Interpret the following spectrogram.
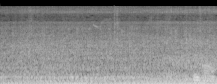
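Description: Steady low mechanical hum of a running motor, growing slightly louder toward the end.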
